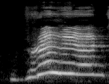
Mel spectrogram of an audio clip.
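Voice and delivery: high, loud burst of praise; delighted praise. Pretend. Teacher praising students after their repeats, high delighted exclamation.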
